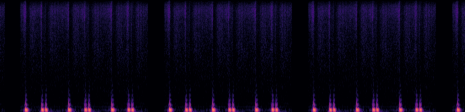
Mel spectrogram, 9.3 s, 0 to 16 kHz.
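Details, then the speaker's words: Fixed wide splitting of S2 heard with a stethoscope: a regular heartbeat near 70 a minute with a widely split second heart sound. "This sound is produced when there is Fixed Wide Splitting of S2 Heart Sounds"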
